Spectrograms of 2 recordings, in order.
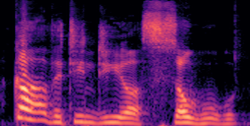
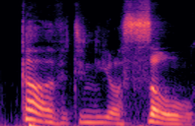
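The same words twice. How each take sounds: First: Much louder, slow, each word hammered; loud slow sparrow command. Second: Louder, firm warning; stern sparrow voice. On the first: Sparrow repeating her motto, loud and slow. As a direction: bellow the motto slowly. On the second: Sparrow lecturing the passenger, firm and louder. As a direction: lay down the law to the kid. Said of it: "What am I doing with this voice?". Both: Acted.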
